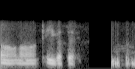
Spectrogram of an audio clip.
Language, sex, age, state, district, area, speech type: Assamese, male, 18-30, Assam, Sivasagar, rural, conversation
